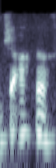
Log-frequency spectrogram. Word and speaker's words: Jaco: I was going to mention it in my awesome things, but I saw, like, Resurrection of F, and Jacko was definitely a highlight of that movie. Or I think they pronounce it Jocko.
